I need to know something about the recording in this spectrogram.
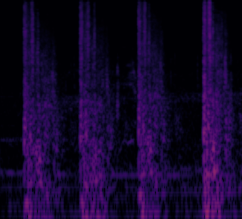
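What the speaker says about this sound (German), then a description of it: "Ja, wir schießen einfach mal alles über den Haufen" Gunfire in the video game Call of Cthulhu comes as four loud, separate blasts spaced about a second apart, each trailing off into a short echoing decay.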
